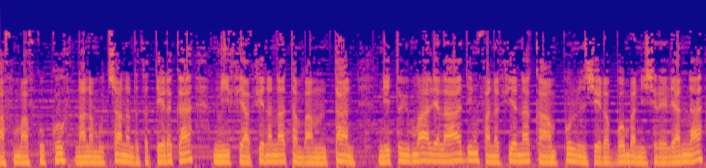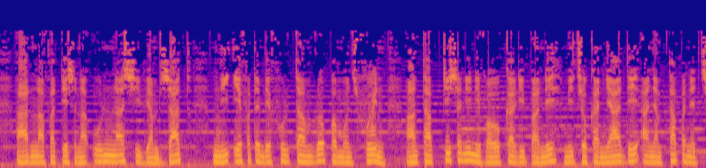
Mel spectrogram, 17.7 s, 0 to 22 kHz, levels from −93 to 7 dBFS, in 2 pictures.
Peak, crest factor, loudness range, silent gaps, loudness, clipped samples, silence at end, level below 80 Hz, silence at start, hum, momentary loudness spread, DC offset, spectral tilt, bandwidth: -4 dBFS; 12 dB; 1 LU; none; -16 LUFS; under 0.1%; 0 s; -36 dBFS; 0 s; none; 4 LU; under 0.1%; -5 dB/octave; 11.5 kHz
